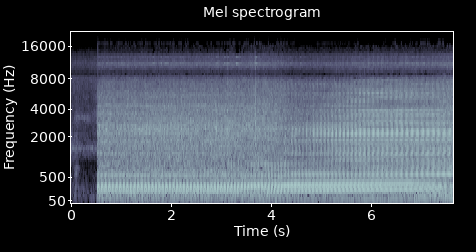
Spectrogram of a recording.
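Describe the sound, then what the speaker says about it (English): A classic carbureted motorcycle engine cranks and catches on the first start after a brief quiet moment, then settles into a loud, steady idle with a rough mechanical rumble. "What carbureted motorcycle do you know that does that? First start, probably the first crank."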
